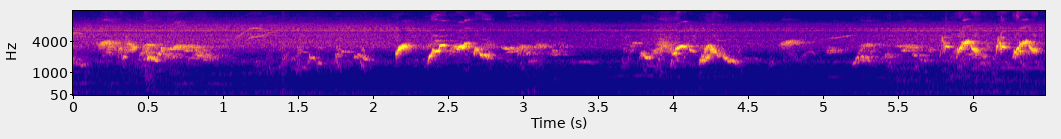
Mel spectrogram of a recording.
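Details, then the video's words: Red-whiskered bulbul, northern type starting its third moult, sings bursts of bright, chattering, warbled notes in quick phrases about every two seconds against a quiet background. "Chào mào bắc, lân tê mặt quỷ"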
